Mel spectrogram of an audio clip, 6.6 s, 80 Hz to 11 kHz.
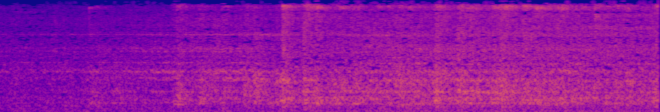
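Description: Taipei Metro C381 electric train rolling in along the platform, its wheels and running gear growing louder over the first two seconds and then running steadily as the cars pass close by, with a sharp click just under three seconds in.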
